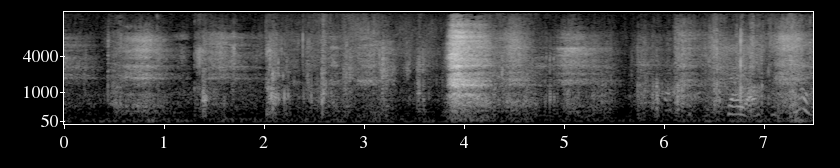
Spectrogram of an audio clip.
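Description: Audible breathing of a person hanging from a horizontal bar, with several sharp exhales and snort-like puffs, irregularly spaced, mixed with soft shuffling and movement noise; a louder burst of breath stands out midway.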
